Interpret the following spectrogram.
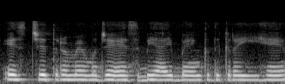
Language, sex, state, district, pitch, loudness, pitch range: Hindi, female, Madhya Pradesh, Bhopal, 210 Hz, -14 LUFS, 205-220 Hz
